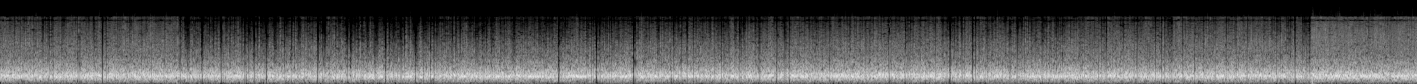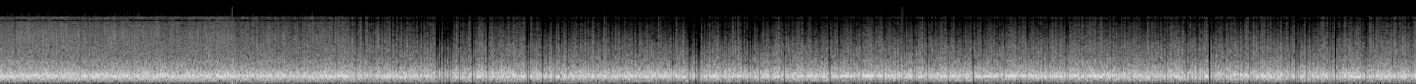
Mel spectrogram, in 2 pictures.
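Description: Mazda MX-5 race car's four-cylinder engine running hard at speed, heard from a camera mounted on the car, with wind and road rush over it. The engine note holds steady, with a couple of brief dips in level in the second half.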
